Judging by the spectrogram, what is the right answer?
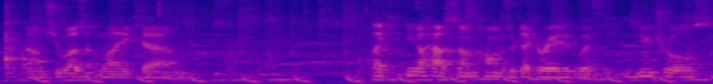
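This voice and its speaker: A man's voice: sits low, steady tone, takes it slowly, long pauses. A man in his fifties from New York, chatting casually at a home dining table and laughing often. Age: 50s. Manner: chatty, laughs often, self-described emotional. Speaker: cooking channel host. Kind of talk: casual chat. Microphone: far camera. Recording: echoey room with music behind.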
